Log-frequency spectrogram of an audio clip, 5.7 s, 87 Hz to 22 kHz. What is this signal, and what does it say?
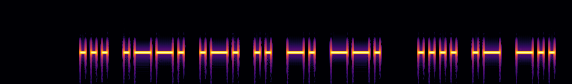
Morse code, heard as a keyed tone, about 22 wpm, 700 Hz. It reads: SPRING HAD
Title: Sentences from Top 1200 Words 22wpm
